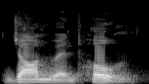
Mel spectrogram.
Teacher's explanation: a look at a sentence such as John went home now John went home has three degrees of stress their strongest is on the last word and then this next is on John and the weakest stress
